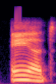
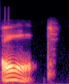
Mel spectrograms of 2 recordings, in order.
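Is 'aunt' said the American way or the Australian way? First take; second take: American; Australian. First: Aunt is said with an American vowel. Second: Aunt is said with an Australian vowel. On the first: "calling someone like aunt, like we usually do" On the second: "he would use the Australian version"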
